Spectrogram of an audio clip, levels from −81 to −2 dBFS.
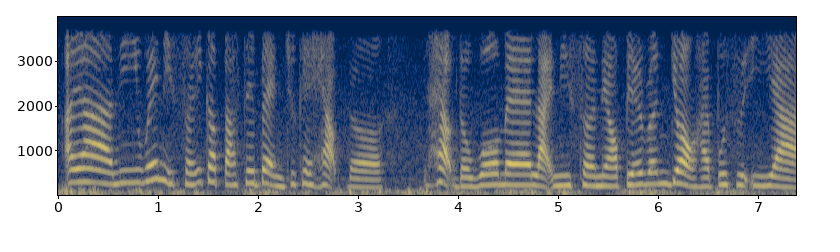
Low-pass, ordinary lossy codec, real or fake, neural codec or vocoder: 3.6 kHz; none; real; none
